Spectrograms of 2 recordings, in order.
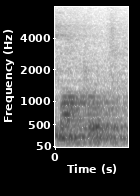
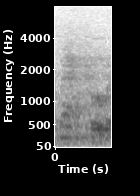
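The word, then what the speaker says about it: mappō: The Japanese have a word for it, they call it in Japanese translation or pronunciation mappo, or mappo as we would say in English.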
